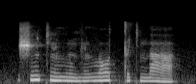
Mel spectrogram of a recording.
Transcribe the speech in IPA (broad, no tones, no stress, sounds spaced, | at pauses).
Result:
ʃ ĩ c ĩ lː ũ ɡ ẽ lː ɔ tː ɐ c n a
